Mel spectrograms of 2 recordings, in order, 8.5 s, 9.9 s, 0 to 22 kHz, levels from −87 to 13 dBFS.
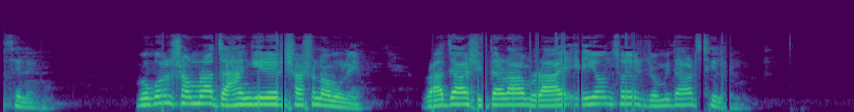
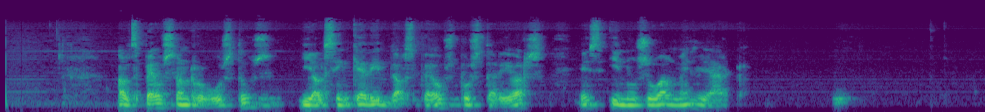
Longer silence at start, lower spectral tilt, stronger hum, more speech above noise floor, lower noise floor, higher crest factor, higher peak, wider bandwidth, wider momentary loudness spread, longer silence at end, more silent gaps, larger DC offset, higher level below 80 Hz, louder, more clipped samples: second, 0.05 s vs 1.2 s; first, -7.5 dB/octave vs -5 dB/octave; neither; first, 60 dB vs 48 dB; first, -76 dBFS vs -64 dBFS; about the same, 16 dB vs 18 dB; about the same, -2 dBFS vs -2 dBFS; second, 7.2 kHz vs 11.5 kHz; about the same, 14 LU vs 15 LU; second, 1.15 s vs 1.4 s; neither; neither; first, -48 dBFS vs -62 dBFS; about the same, -16 LUFS vs -17 LUFS; neither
